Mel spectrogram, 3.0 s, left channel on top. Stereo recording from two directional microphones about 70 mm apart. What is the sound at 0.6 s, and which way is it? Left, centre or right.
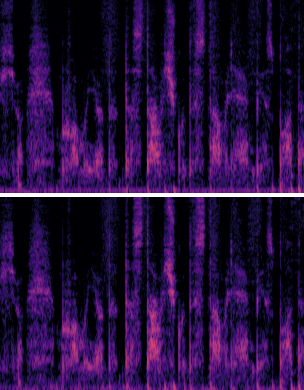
Whispering, centre.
